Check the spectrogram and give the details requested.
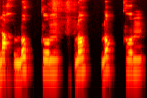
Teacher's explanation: تبقى صفة الاستعلاء في القاف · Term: إدغاما ناقصا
